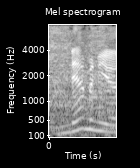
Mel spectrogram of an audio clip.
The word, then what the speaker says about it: Nemanja: nemanja via eliza uh you have gone with nemanja is the correct pronunciation we want to make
